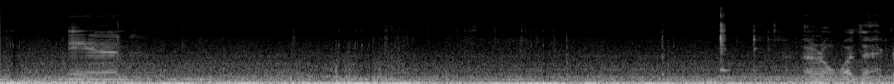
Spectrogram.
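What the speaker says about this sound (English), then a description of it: "I don't know what the heck that truck was" A truck that is on fire and smoking drives past on the road, its engine and tyre rumble forming a steady, fairly close roar while someone talks over it.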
